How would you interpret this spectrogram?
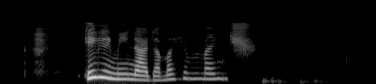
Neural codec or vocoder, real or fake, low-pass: codec, 16 kHz, 1 kbps, X-Codec, HuBERT features, trained on LibriSpeech; fake; 7.2 kHz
